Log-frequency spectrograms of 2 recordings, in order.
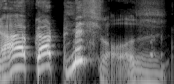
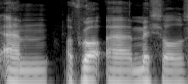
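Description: First: It is said in a put-on character voice. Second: It is said in a natural speaking voice.

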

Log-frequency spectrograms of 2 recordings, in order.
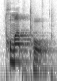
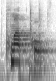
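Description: First: It is said with Korean pronunciation. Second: The same.

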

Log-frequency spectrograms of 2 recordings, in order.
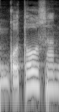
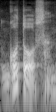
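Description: First: The pitch stays level without an early accent. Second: The pitch is high on the first syllable. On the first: This is the general pronunciation. "一般ですと後藤さんっていうものを" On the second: This is the Oita pronunciation. "大分では後藤さんというふうに今呼ぶイントネーションがあるのかなと"

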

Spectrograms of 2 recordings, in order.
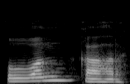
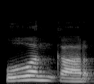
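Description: First: A v sound links the first two vowels. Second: The vowels run together with no v sound. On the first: The speaker calls it right. "ਅਸੀਂ ਕਹਿਣਾ ਓਵੰਕਾਰ" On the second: The speaker calls it wrong. "ਓਅੰਕਾਰ ਨਹੀਂ ਕਹਿਣਾ, ਇਹ ਗਲਤ ਹੈ।"

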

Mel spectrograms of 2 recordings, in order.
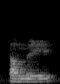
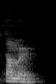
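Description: First: The final consonant is a plain L sound. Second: The final consonant is a special R-like sound. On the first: The speaker calls it wrong. "it's not Tamil" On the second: The speaker calls it right. "it's Tamil. So the R sound is not present in any of the other languages"

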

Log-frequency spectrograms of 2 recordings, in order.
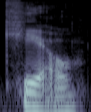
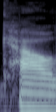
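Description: First: The vowel starts fronted, sounding like keo. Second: The vowel is a plain standard diphthong.

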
